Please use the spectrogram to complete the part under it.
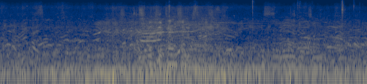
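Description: A child kicks a ball on grass.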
